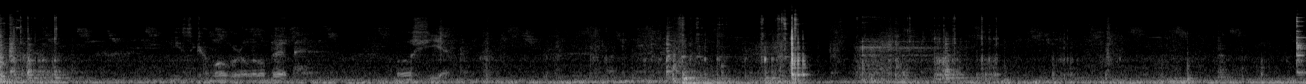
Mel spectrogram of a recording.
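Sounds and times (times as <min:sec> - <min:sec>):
metal clunks and scrapes: 0:00.0 - 0:00.9, 0:04.6 - 0:12.5.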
